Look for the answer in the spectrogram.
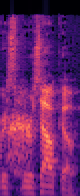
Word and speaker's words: Vrsaljko: and pronounce it. – Vrsaljko? – Vrsaljko, yeah. – Okay. – You got it.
